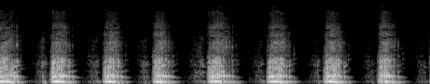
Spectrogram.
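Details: A lion at very close range gives deep, chesty grunting roars, repeated about twice a second in a steady series.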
